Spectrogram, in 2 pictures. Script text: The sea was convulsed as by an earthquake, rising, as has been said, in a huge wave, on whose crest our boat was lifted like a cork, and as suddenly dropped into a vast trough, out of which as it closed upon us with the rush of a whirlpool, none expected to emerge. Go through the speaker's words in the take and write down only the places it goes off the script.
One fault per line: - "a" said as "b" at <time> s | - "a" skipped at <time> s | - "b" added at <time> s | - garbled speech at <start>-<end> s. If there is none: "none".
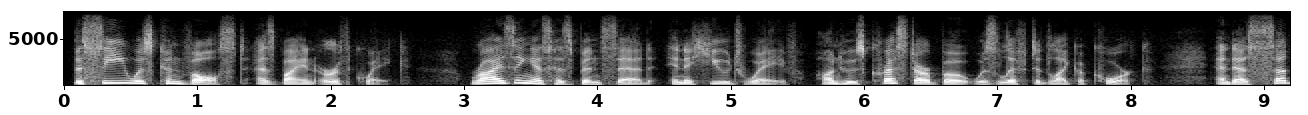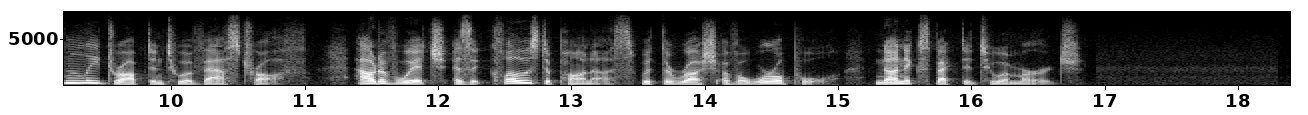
none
